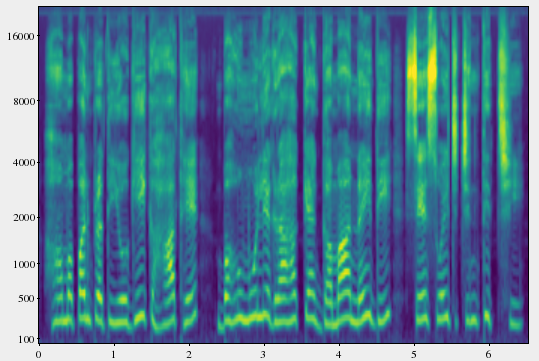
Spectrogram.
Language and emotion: Maithili, fearful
